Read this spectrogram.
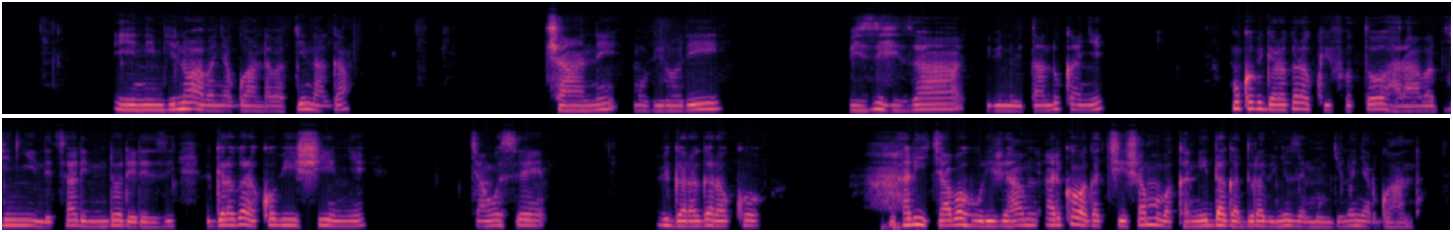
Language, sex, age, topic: Kinyarwanda, male, 18-24, government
